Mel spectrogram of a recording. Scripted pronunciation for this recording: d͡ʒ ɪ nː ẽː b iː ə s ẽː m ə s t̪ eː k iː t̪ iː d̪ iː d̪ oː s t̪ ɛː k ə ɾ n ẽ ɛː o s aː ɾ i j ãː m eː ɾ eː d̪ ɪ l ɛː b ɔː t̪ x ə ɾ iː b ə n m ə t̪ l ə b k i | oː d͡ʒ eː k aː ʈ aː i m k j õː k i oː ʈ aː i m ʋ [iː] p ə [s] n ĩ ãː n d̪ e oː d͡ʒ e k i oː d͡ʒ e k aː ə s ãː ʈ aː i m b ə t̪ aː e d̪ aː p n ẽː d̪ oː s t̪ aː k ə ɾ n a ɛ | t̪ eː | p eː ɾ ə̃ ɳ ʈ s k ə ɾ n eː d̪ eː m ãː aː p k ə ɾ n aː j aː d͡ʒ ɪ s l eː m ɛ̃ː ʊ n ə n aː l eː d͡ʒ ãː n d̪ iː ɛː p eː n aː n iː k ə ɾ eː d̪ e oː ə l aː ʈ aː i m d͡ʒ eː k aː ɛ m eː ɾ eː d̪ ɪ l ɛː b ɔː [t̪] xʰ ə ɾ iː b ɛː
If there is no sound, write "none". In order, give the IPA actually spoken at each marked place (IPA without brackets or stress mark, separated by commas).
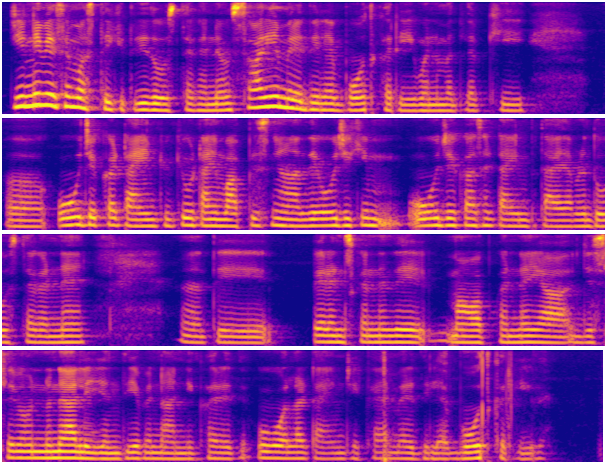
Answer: aː, s, t̪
